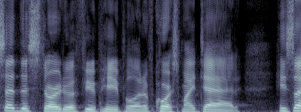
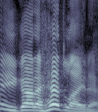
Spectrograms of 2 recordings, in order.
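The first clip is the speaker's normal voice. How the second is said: acted, pointed, accusing delivery, pitched up; 7 semitones higher than usual. Retelling what a man said at his car window, mock-accusing tone. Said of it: "he says with accusation in his voice".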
